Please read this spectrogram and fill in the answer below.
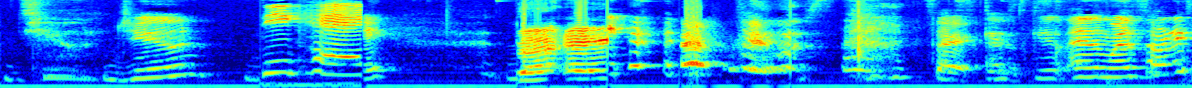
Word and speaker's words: Jun: ones uh okay so I know it's pronounced June but I don't like because she we've been saying John for them and I already got used to it yeah we're not new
